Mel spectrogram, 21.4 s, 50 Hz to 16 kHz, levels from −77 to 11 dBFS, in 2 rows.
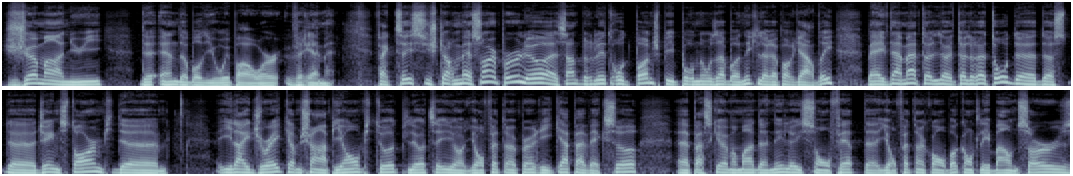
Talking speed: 240 wpm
